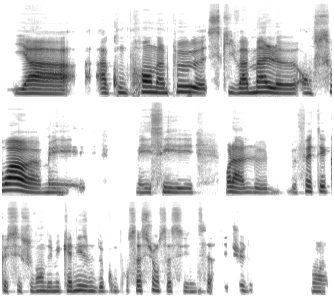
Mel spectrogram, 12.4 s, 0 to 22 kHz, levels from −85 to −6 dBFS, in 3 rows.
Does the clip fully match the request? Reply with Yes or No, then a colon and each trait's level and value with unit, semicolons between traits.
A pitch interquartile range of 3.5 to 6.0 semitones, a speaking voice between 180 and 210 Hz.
No: average, 2.8 semitones; medium, 185 Hz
